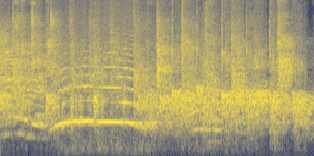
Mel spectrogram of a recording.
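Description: An audience breaks into loud, steady applause lasting about three seconds, with a rising, sustained whoop or whistle over the dense clapping early on.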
